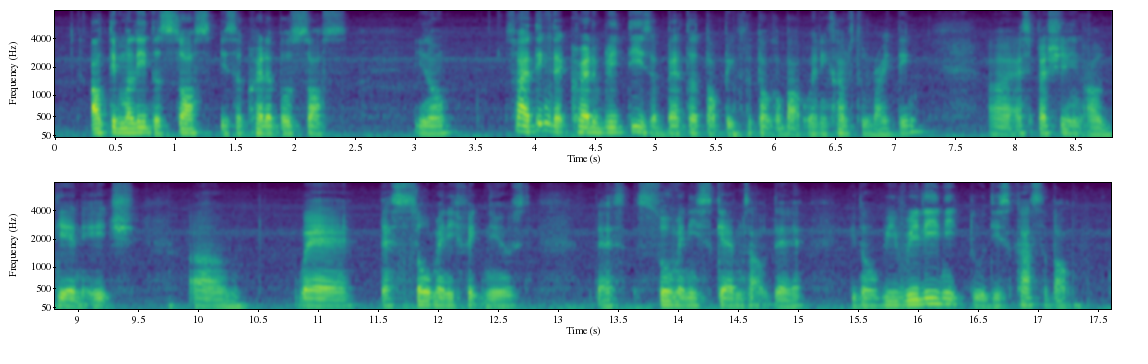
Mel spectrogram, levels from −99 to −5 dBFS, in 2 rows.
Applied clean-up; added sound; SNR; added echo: none; none; none; none.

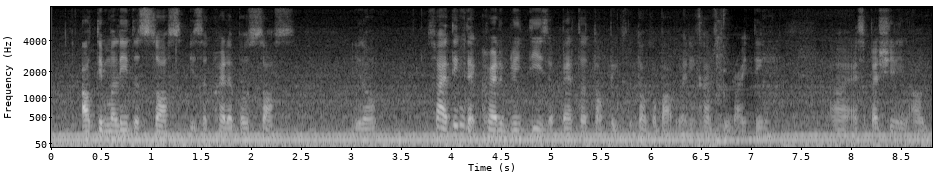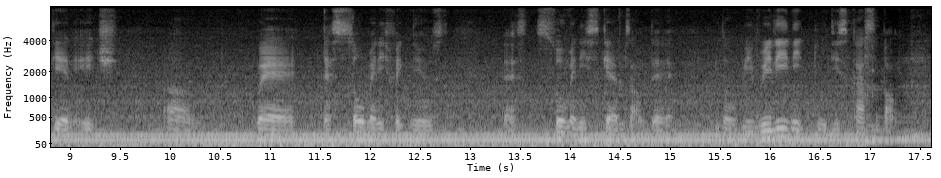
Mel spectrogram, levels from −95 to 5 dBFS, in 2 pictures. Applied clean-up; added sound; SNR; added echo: none; Microwave oven; -4 dB; none.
